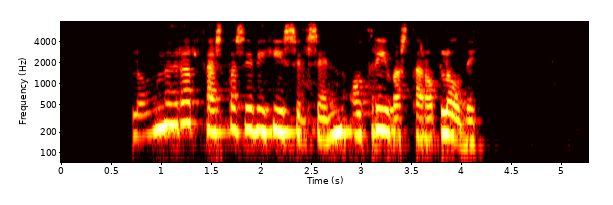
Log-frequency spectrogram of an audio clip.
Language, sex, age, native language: Icelandic, female, 40-49, Icelandic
